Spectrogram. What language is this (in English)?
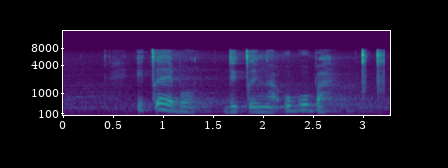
Xhosa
